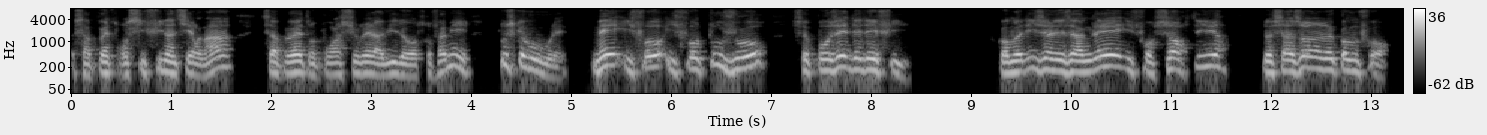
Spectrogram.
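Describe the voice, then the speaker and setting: A man's voice: fairly high pitch, lively intonation, moderate pace, warm tone, muffled recording. A man in his sixties, a translator giving an online talk, hesitant with many fillers and restarts. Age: 60s. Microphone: online talk, video call.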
